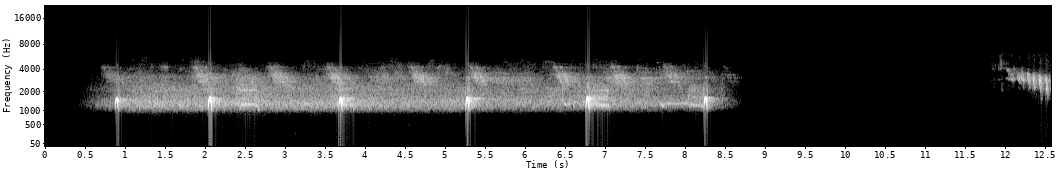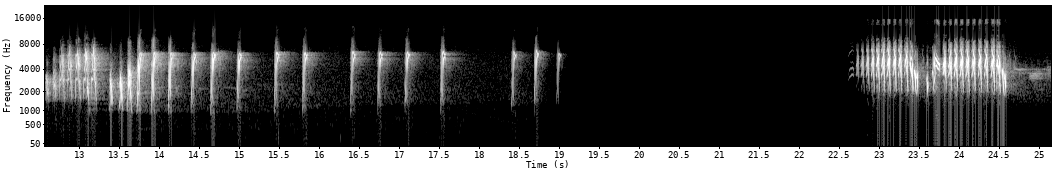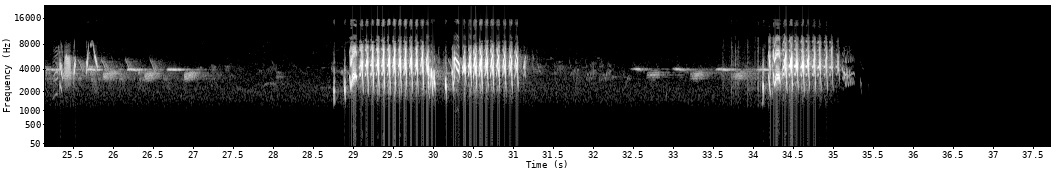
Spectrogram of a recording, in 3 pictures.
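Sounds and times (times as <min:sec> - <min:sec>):
Eurasian Blackbird calls: 0:00.7 - 0:08.6, 0:12.0 - 0:17.8, 0:22.6 - 0:35.3.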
